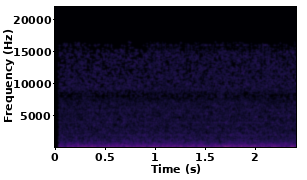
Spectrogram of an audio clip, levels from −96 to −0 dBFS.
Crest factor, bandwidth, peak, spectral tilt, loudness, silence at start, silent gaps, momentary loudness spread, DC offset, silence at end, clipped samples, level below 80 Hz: 14 dB; 16.5 kHz; -54 dBFS; -3.5 dB/octave; -68 LUFS; 0 s; none; 1 LU; under 0.1%; 0 s; under 0.1%; -84 dBFS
